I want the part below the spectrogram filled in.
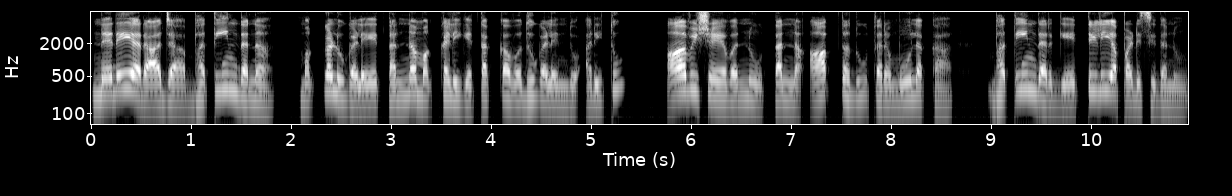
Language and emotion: Kannada, neutral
